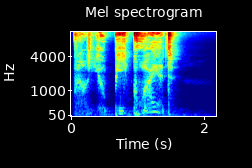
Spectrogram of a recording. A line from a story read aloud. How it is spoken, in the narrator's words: Hiro whispered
